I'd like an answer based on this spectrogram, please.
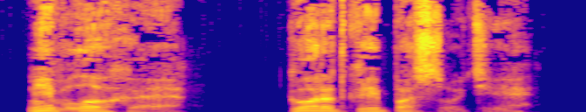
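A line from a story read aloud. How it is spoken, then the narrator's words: Whisper. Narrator (Russian): десятник говорил шепотом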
